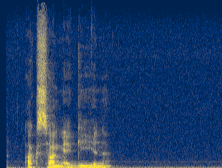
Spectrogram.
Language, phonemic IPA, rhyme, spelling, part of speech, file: Norwegian Bokmål, /akˈsaŋ.ɛɡyːənə/, -ənə, accent aiguene, noun, Nb-accent aiguene.ogg
- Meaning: definite plural of accent aigu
